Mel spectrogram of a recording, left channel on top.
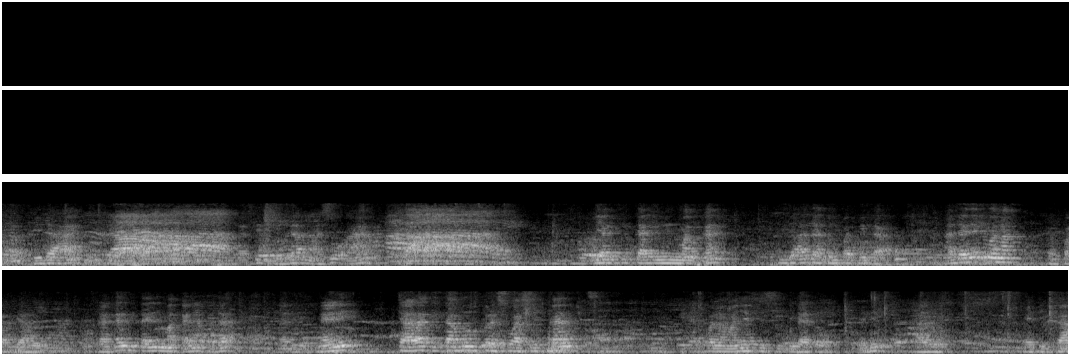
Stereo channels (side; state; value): left; silent; 63 dB below the other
